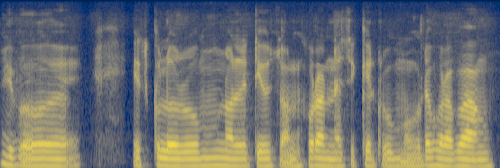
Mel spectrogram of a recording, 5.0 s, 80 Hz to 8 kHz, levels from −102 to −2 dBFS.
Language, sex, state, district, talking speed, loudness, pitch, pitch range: Chakma, female, Tripura, Unakoti, 130 wpm, -17 LUFS, 125 Hz, 120-130 Hz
